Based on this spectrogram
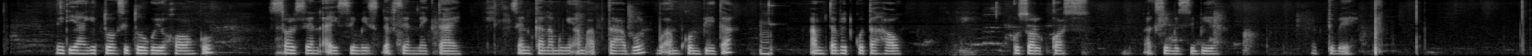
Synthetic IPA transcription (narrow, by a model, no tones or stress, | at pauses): nitjaːŋɡitɔːksitoːɡujɔhɔːŋkɔ | sɔlsɛnɐ̰jsimisdɛfsɛnːɛk̚taj | sɛnkɐnɐmuŋḭʔɐ̰mʔɐ̰p̚taːbulbṵʔɐ̰mkomputɐ | ʔɐ̰mtɐmitkutaxɐw | kusɔlkɔs | ʔɐ̰ksimisːibiːr | ɐk̚tube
